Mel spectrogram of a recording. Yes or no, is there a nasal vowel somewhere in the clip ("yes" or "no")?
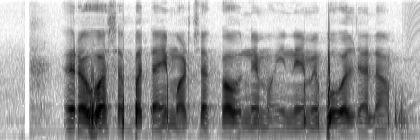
yes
